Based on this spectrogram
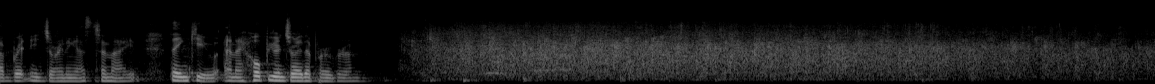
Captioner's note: applause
